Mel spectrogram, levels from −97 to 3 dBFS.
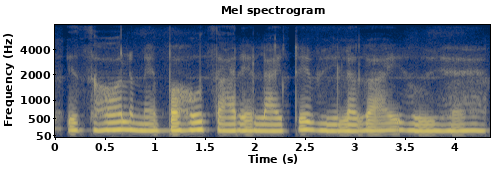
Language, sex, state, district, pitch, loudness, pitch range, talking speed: Hindi, female, Jharkhand, Palamu, 180 Hz, -19 LUFS, 175-190 Hz, 135 wpm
